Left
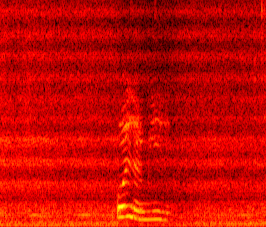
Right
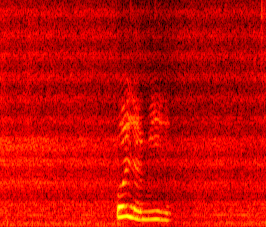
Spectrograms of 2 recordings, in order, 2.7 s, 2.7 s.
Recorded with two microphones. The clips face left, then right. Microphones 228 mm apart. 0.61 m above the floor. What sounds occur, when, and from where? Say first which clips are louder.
1.2 s a child speaking: right 6 dB; 40° right (ahead or behind), 0.6 m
